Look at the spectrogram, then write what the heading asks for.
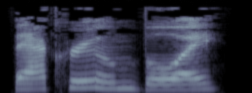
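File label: "backroom boy", British English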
